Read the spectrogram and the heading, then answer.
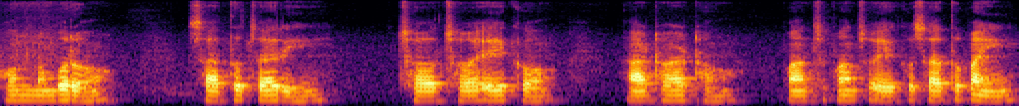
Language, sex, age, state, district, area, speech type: Odia, male, 45-60, Odisha, Kandhamal, rural, read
